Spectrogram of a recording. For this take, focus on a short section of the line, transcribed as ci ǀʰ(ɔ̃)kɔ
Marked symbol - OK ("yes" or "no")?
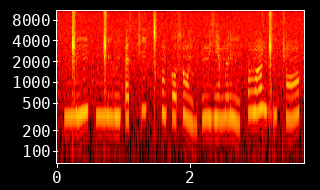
yes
